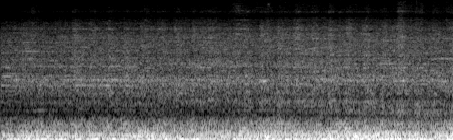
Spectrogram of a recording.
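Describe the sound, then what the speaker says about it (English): An eastbound loaded coal train rolls past on the former Chicago, Burlington and Quincy main line in the Midwest, a loud, steady, low rumble of heavy cars that holds for several seconds with no one speaking. "Pretty cool to see that eastbound loaded coal drag though"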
